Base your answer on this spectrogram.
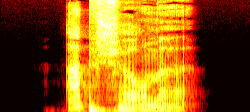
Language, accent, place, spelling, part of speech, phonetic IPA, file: German, Germany, Berlin, abschirme, verb, [ˈapˌʃɪʁmə], De-abschirme.ogg
- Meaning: inflection of abschirmen: 1. first-person singular dependent present 2. first/third-person singular dependent subjunctive I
